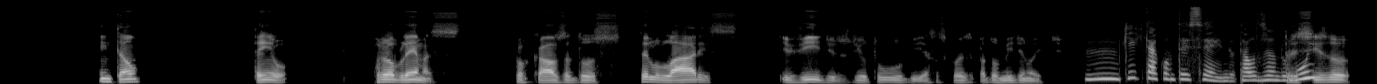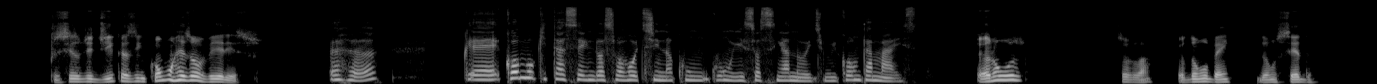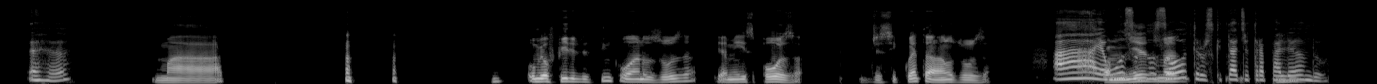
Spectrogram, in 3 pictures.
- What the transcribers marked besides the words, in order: tapping; laugh
- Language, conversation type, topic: Portuguese, advice, Como o uso de eletrônicos à noite impede você de adormecer?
